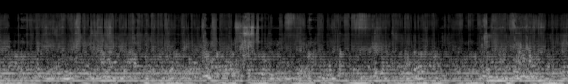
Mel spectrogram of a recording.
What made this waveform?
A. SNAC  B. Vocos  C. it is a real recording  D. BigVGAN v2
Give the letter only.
D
